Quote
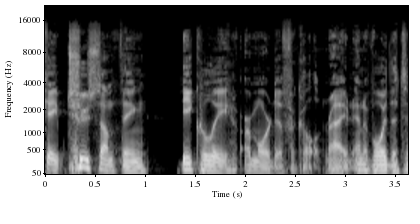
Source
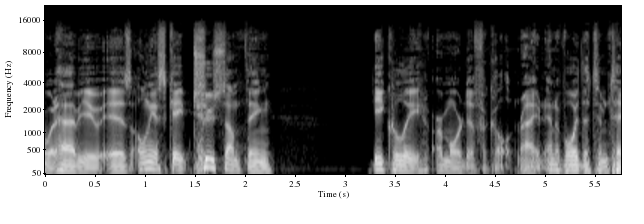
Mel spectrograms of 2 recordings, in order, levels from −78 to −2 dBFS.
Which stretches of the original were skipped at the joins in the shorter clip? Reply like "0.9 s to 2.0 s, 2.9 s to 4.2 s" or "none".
2.4 s to 3.1 s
